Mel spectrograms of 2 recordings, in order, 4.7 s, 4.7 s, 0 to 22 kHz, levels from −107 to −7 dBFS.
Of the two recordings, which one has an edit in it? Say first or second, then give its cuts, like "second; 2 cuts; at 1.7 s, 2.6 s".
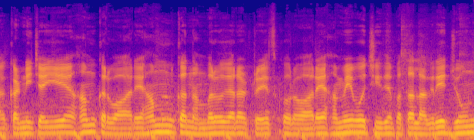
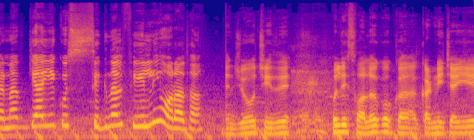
second; 1 cut; at 2.2 s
